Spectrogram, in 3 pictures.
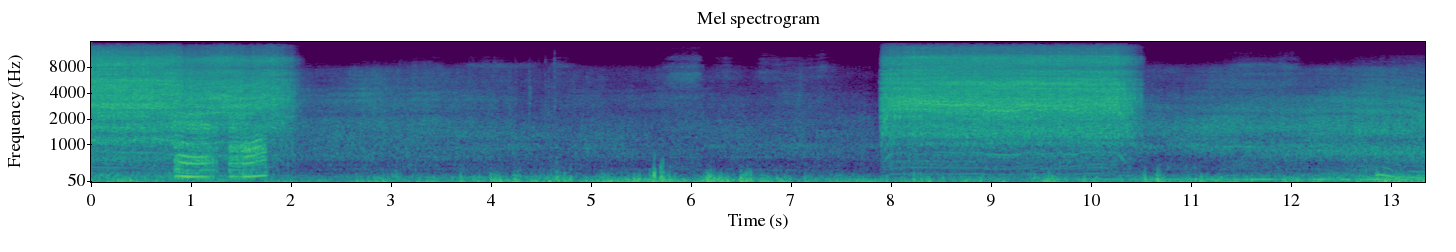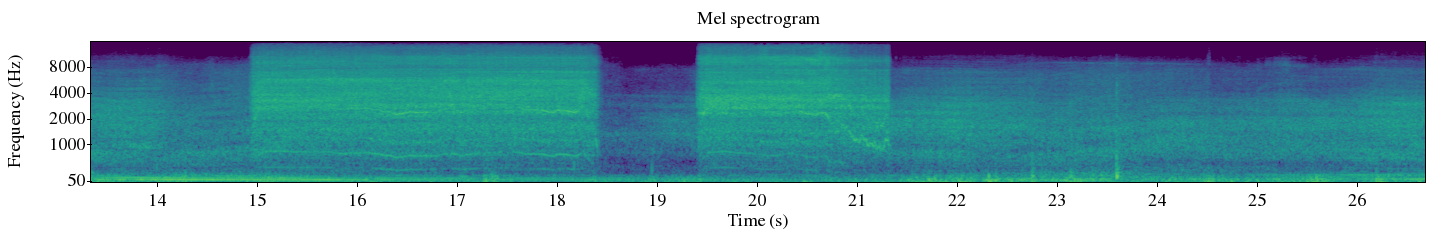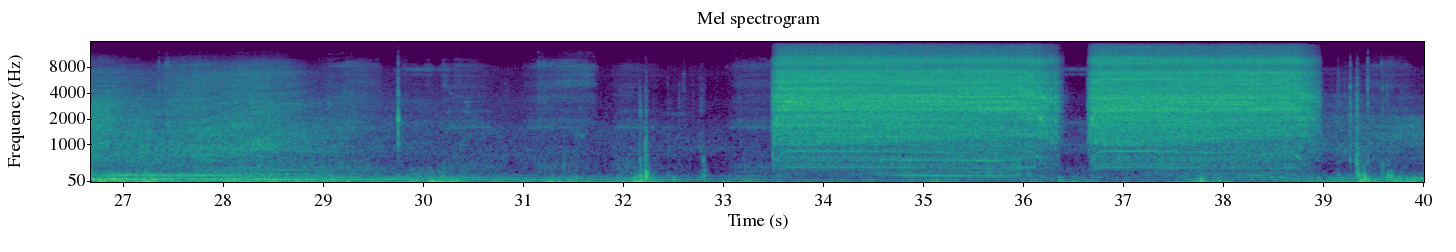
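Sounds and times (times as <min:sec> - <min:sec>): chainsaw cutting into pumpkin: 0:00.0 - 0:02.1, 0:07.9 - 0:10.6, 0:14.9 - 0:18.5, 0:19.4 - 0:21.4, 0:33.4 - 0:39.0
steady low hum: 0:03.0 - 0:35.1.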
